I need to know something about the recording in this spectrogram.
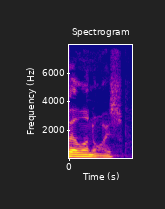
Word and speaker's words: Illinois: So here in the grand state of Illinois, and yes, I pronounced it Illinois, because it's fun for me and it makes, certain people go, you don't pronounce, the S is silent anyway.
